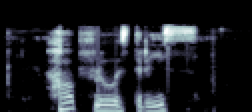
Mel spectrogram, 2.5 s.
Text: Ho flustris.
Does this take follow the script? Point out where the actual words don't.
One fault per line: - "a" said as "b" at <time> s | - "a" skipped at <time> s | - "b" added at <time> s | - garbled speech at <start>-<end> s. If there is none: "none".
none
